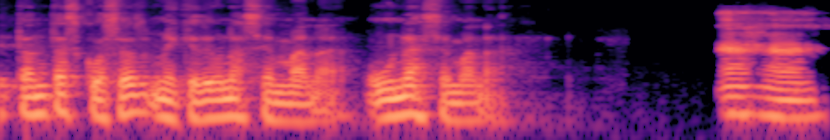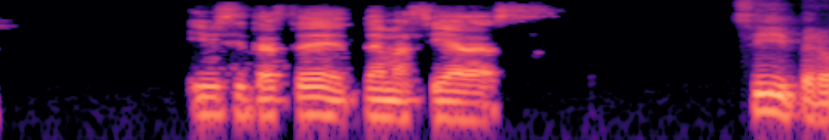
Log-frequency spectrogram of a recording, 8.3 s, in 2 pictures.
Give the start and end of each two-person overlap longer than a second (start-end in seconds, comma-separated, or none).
none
